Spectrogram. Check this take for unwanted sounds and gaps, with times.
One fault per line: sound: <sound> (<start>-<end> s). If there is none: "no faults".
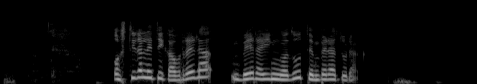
no faults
